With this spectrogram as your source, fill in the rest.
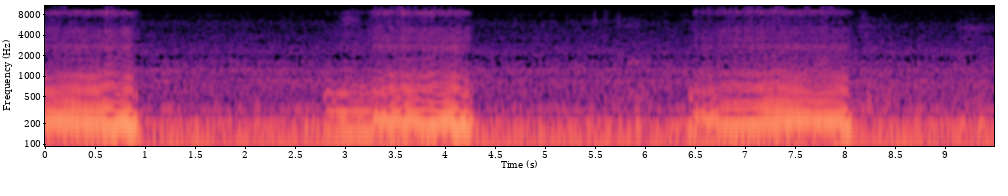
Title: MUST WATCH! My cat snoring loudly (this is funny as crap!)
